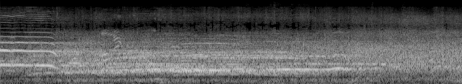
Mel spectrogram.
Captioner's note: crowd cheering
